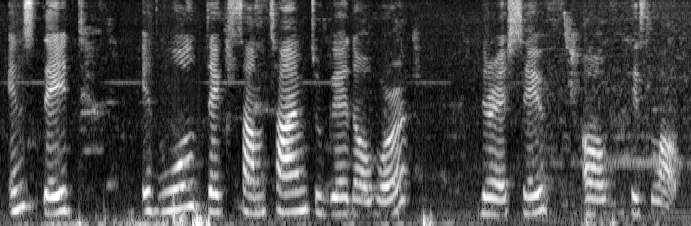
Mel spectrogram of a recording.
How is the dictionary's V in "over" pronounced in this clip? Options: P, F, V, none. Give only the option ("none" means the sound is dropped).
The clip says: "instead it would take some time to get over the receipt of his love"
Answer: V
